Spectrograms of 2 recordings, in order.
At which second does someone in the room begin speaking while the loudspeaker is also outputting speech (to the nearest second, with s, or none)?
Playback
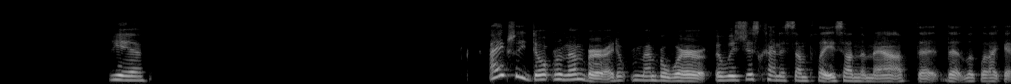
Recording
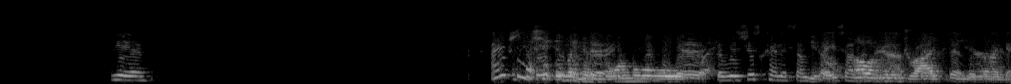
5 s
